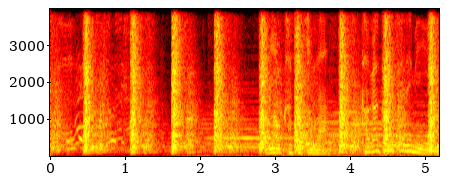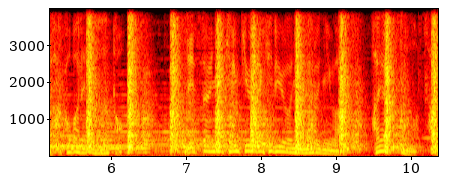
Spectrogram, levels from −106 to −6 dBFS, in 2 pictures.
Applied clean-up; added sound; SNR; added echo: none; Tools; -5 dB; none.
